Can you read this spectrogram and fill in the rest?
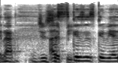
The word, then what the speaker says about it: Giuseppe: Jisupi, sí. ¿No es Giuseppe? Mm, o Giuseppe.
